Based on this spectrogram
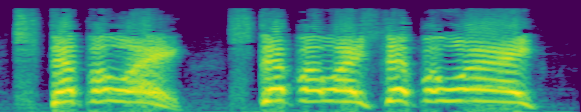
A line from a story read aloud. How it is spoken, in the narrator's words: Reacher screamed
